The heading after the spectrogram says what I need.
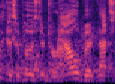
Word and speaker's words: drow: I mean, I would argue with anyone who says dro as opposed to drow, but that's not what this is about.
